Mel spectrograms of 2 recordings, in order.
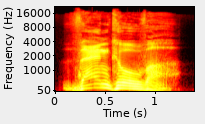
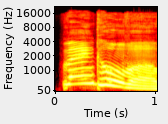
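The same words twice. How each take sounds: First: Slow, drawn-out recall at normal pitch; dawning recollection. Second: High, excited exclamation; triumphant recognition. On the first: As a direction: savour the word as it comes back. Just remembered the ship name. (gedehnt, sich langsam erinnernd) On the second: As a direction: call it out as it clicks, pitch leaping. Exclaims the remembered name. (begeistert hoch ausgerufen) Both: Acted.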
